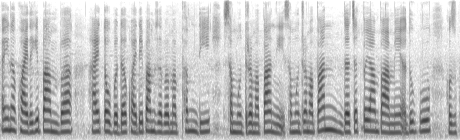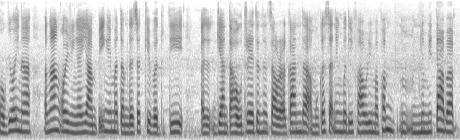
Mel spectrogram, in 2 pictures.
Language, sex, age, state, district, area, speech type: Manipuri, female, 18-30, Manipur, Thoubal, rural, spontaneous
